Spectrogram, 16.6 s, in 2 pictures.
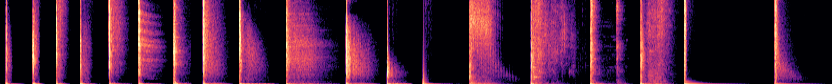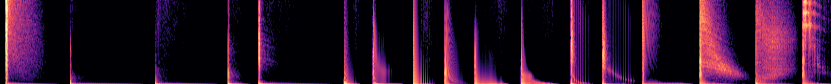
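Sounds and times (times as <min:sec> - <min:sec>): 
Roland TD-20 bass drum hits: 0:00.2 - 0:09.4, 0:09.9 - 0:16.6.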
